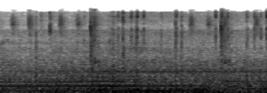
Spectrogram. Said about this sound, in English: That's a loud Mustang passes by, speeding, lucky from the state of Virginia.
